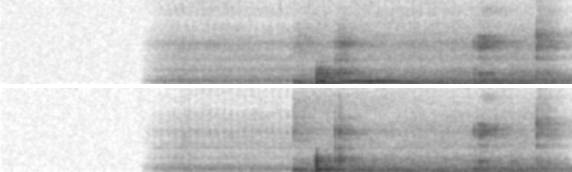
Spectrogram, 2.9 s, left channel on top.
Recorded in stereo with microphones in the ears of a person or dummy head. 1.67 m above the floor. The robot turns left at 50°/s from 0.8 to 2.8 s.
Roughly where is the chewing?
Behind right.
